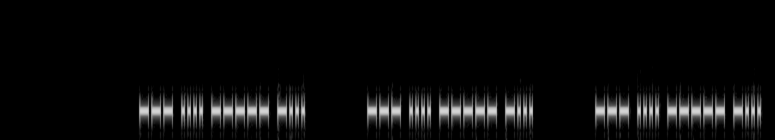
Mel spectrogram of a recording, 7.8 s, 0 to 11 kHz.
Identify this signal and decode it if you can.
Morse code, heard as a keyed tone, about 40 wpm, 700 Hz. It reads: OH0B OH0B OH0B
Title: DXCC-100 Call Signs - 4 Characters - Repeated 3x - 40wpm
